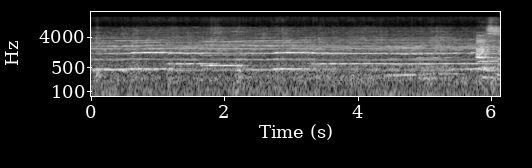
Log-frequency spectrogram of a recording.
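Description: Live musical-theatre orchestra playing held chords that change every second or two.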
